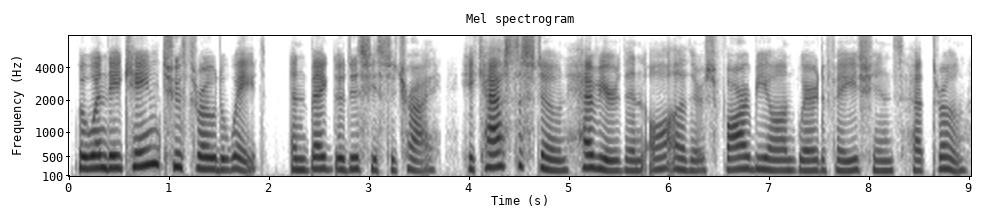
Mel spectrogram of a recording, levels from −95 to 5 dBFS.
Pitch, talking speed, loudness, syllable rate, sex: 235 Hz, 185 wpm, -19 LUFS, 4.3 syllables/s, female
